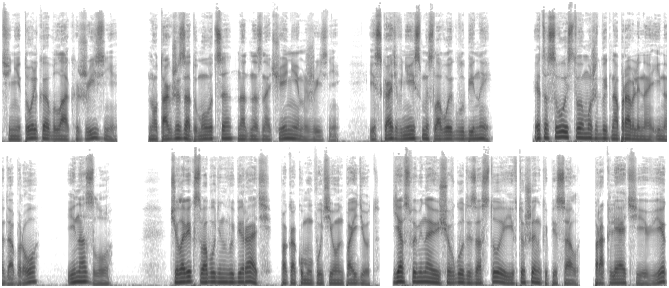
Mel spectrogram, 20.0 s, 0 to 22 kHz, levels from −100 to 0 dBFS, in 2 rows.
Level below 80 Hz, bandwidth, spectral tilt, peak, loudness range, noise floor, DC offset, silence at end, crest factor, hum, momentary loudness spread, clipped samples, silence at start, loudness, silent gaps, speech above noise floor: -46 dBFS; 18 kHz; -5.5 dB/octave; -12 dBFS; 3 LU; -63 dBFS; under 0.1%; 0 s; 18 dB; none; 11 LU; under 0.1%; 0 s; -31 LUFS; 1.73-2.19 s, 7.36-7.95 s, 15.65-15.83 s, 18.65-18.84 s; 33 dB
